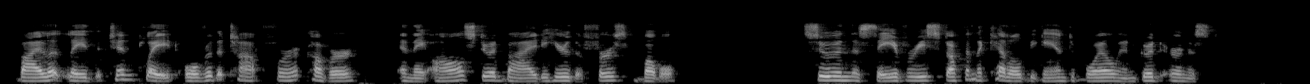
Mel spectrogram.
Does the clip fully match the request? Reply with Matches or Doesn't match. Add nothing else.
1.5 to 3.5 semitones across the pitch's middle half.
Matches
